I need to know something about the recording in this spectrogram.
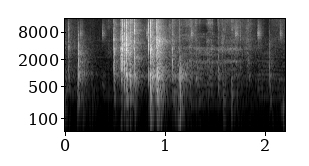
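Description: Shipping packaging being handled and crumpled by hand: a loud, dense crinkling burst about half a second in that lasts under a second, after a brief rustle at the start.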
